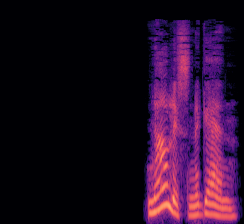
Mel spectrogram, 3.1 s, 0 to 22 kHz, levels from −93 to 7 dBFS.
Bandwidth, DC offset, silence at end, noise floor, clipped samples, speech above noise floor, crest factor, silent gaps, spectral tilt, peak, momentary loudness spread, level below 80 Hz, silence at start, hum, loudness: 15.5 kHz; under 0.1%; 0.1 s; under -90 dBFS; under 0.1%; over 71 dB; 18 dB; none; -4.5 dB/octave; -6 dBFS; 6 LU; -70 dBFS; 1.85 s; none; -19 LUFS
